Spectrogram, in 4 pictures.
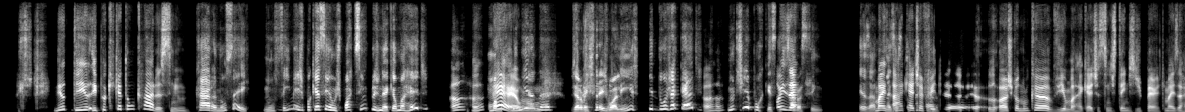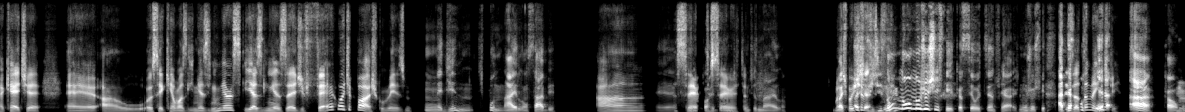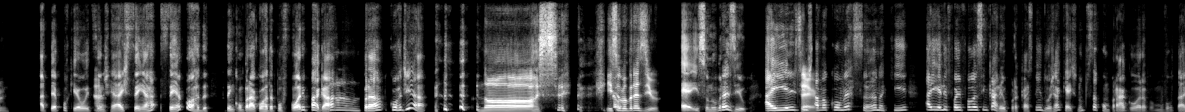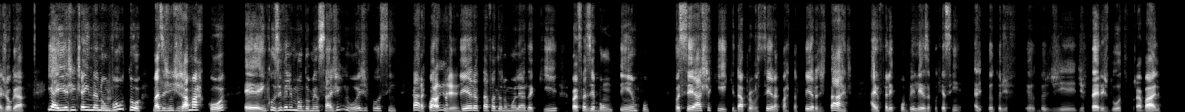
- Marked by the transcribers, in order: other noise; surprised: "Meu Deu"; tapping; chuckle; laughing while speaking: "vida"; other background noise; surprised: "Ah!"; laugh; drawn out: "Nossa!"; chuckle
- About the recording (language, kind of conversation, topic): Portuguese, podcast, Como você redescobriu um hobby que tinha abandonado?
